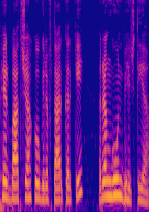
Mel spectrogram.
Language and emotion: Urdu, neutral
